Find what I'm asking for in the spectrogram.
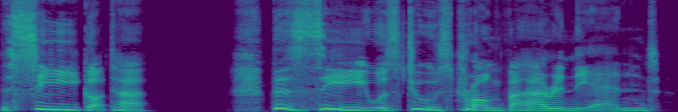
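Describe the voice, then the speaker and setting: A woman voicing a bitter, menacing older housekeeper who speaks slowly and coldly, often dropping to a whisper. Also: lively intonation, no room sound, clean studio sound. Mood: cold menace. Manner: slow, low, cold, often whispered.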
